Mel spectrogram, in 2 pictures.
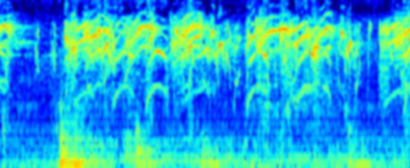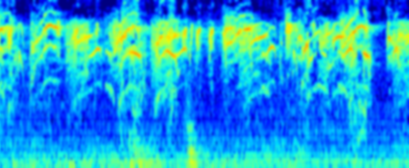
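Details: Brown-throated sunbird in busy, clear-voiced song, a recording used to lure birds or to coax silent cagebirds into singing; dense high, thin twittering of quick rising and falling notes in rapid bursts, broken by brief pauses and faint low thumps.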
